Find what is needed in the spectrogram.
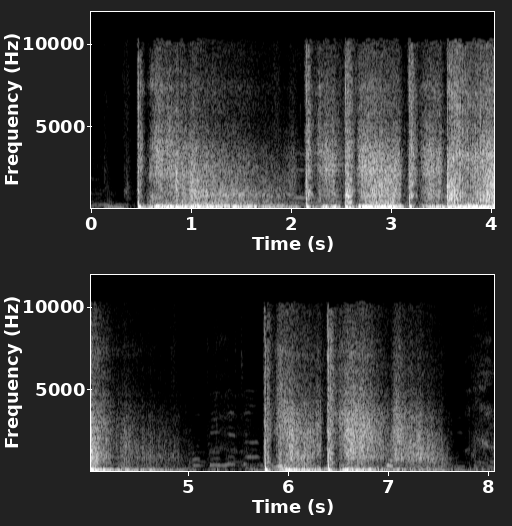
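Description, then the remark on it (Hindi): A voice imitates two or three gunshots by mouth into a microphone, not real gunfire: a burst of loud, crackling blasts with sharp sudden onsets, a brief pause, then another rough, noisy volley. “अच्छा फिर तो खैर मैंने जो दो तीन फायर मारे अपने मुंह से ऐसे हम्म।”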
